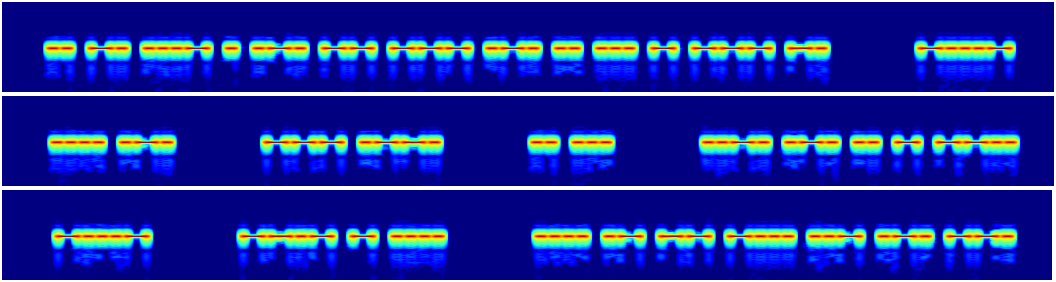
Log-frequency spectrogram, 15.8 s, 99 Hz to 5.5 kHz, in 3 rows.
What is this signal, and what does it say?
Morse code, heard as a keyed tone, about 37 wpm, 700 Hz. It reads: INVERMORISTON <BT> HR OP IS FRITZ <BT> QTH HAMBURG
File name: UK MASTER QSOs TRAINING / 35WPM / UK MASTER QSOs 0003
